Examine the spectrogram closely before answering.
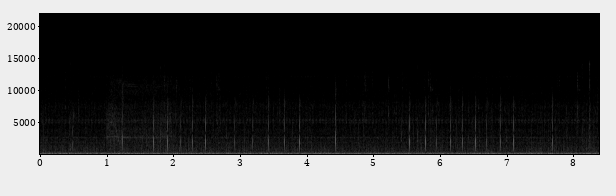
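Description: Short menu clicks tick quickly.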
